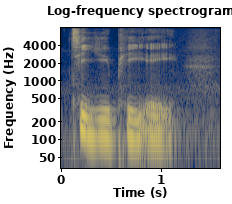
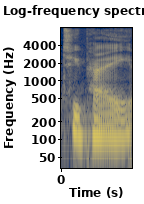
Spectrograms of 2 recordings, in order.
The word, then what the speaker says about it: TUPE: employment closed brackets regulations abbreviated commonly as ti tu p um not toupe or any of the other weird pronunciations you get from time to time.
